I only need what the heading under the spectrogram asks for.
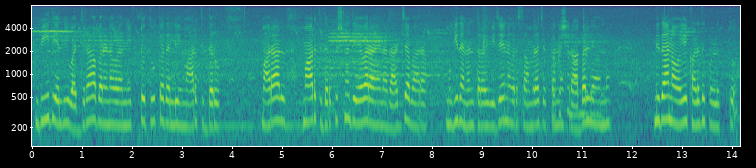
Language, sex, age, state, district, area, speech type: Kannada, female, 18-30, Karnataka, Koppal, rural, spontaneous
